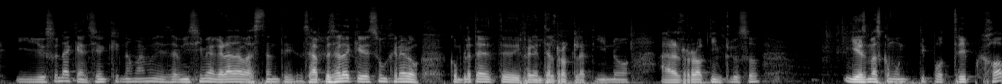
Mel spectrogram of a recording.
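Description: Speaking at a fairly quick pace, a man with a medium pitch has a dark, mellow tone and fairly even intonation. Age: 20s. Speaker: music podcast co-host. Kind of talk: casual chat.

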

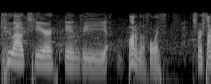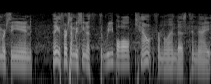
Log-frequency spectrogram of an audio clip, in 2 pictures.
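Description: A man's unremarkable speaking voice at a medium pitch, with lively intonation and a moderate pace. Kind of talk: live baseball commentary. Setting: ballpark broadcast. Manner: play-by-play, conversational, relaxed with occasional laughs.

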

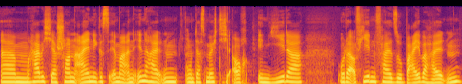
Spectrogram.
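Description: Monotone and flat in intonation, a woman of medium pitch talks at a moderate pace with very even loudness. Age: 30s. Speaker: podcaster and blogger. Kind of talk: solo podcast monologue.

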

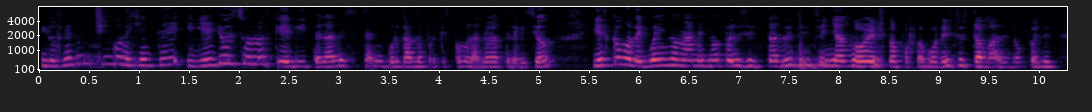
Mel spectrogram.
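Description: A woman talks at a fairly quick pace with hardly any pauses, her high pitch paired with big swings in loudness. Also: ordinary pitch variation. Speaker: podcast co-host. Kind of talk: casual chat.

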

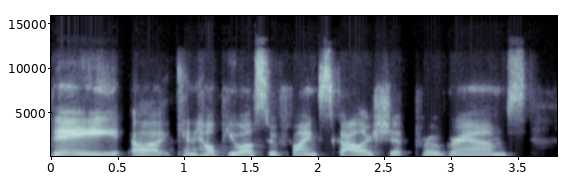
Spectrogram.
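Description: A woman with an American accent, fairly low pitch, fairly even intonation, a normal speaking voice, and a fairly slow pace. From New Jersey. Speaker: wellness author. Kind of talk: casual interview chat.

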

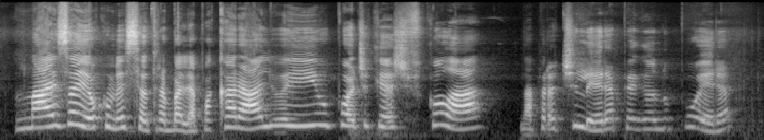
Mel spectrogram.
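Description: In a raised, projected voice, a woman speaks at a high pitch with a bright, sharp tone and lively intonation. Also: moderate pace. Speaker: podcast co-host. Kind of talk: casual chat.

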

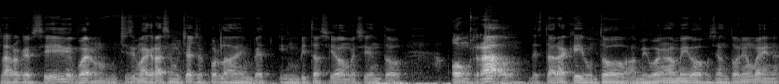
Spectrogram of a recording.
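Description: The voice runs at a fairly quick pace in a flat monotone, with audible room echo and noticeable background noise. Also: man, very deep, low pitch for a man. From Dominican Republic. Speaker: baseball stats website creator, former sports journalist. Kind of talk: casual chat.

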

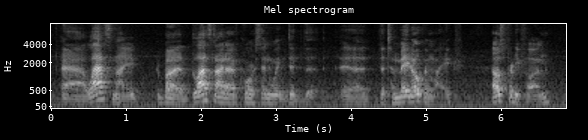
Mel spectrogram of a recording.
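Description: Noticeable noise sits in the background. A man speaks over it at a moderate pace. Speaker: podcast host. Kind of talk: casual live comedy chat, profane. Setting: live online show.

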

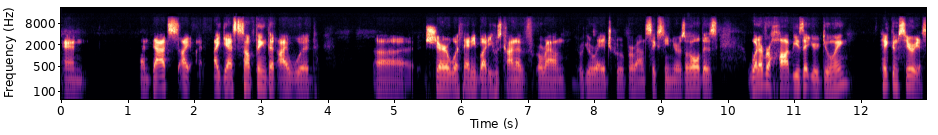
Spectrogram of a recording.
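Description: Pausing long and often, a man speaks at a moderate pace with a fairly low pitch and fairly even intonation. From Montreal, Canada. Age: 30s. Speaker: hockey consultant. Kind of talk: interview.

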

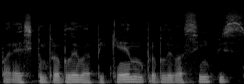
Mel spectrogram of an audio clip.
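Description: Here a man speaks in a dark, mellow tone. His voice is somewhat breathy and his intonation monotone and flat. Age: 20s. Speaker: podcaster. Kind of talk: personal monologue. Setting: recording alone.

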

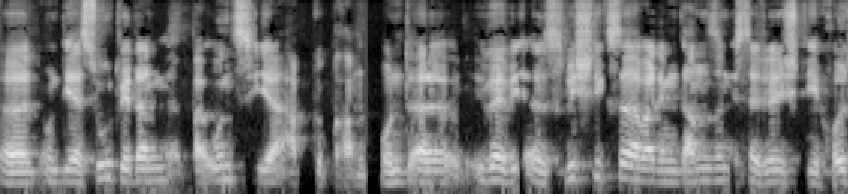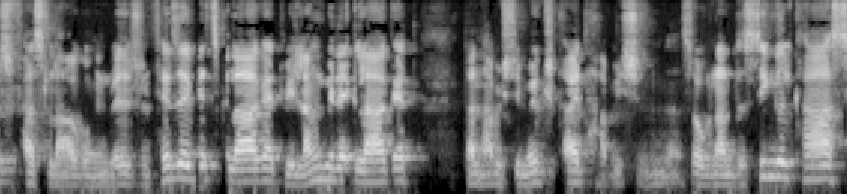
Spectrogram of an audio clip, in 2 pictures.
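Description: A man keeps a moderate pace and leaves hardly any pauses. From Rheinhessen, Germany. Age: 60s. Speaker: distiller and former winemaker. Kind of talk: casual interview chat. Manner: hesitant, many filler sounds.

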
